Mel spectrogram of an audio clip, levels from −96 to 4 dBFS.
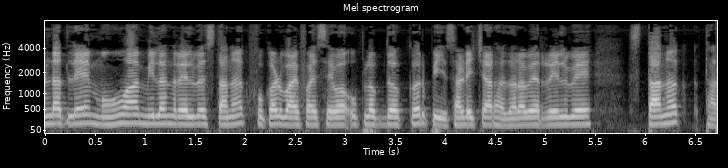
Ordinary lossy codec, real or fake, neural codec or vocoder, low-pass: Opus, 64 kbps; real; none; 7.2 kHz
